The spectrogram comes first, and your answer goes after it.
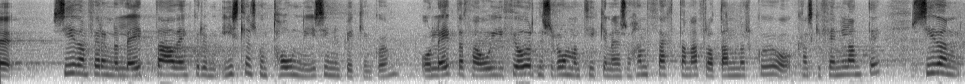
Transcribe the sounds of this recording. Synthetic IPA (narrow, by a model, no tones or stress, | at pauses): siːðanfeɾɪnaðleːjt̪aːðejn̥kvɪɾʏmist̪lɛnskʏmt̪ʰoːwnɪisiːnʏmpɪcːiŋkʏm | ɔɣleːjt̪aɾθawiθjowðɾʏɾt̪nɪsroːwmant̪ʰiːcɪnaejnsɔhanθɛxt̪anafɾawt̪anmœr̥kʏɔɣkʰanscɪfɪnlant̪ɪ | siːðan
